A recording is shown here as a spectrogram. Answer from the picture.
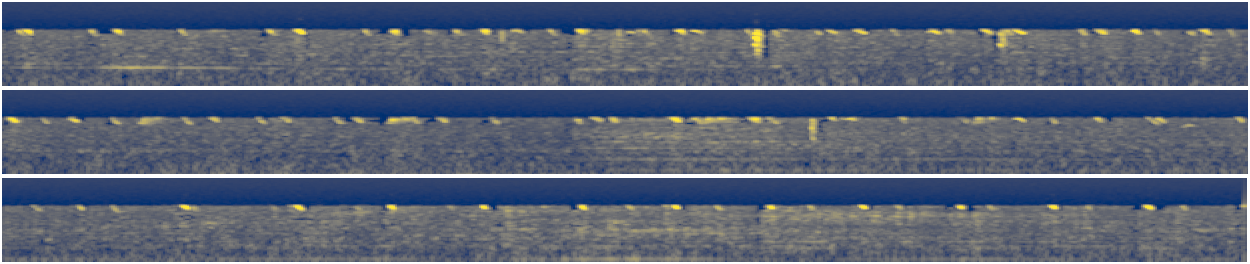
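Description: Small birds chirping: short, high, sharp chirps repeating a few times a second throughout.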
